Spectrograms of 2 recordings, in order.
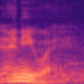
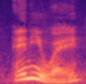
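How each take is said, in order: First: The pitch falls on the word. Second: The pitch stays level or rises on the word. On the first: Something does not change the outcome. "the intonation goes down" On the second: The topic is being changed. "it often has an upward or flat intonation"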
